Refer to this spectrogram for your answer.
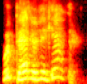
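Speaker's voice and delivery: uplifting slogan, pitched well up. Shown as a demonstration. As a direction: sing out "better together" high and bright. Repeats the line with emphasis.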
